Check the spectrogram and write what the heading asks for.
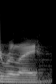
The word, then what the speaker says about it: Relay: "'Twas the night before Christmas when all through Relay, we're gonna say Relay. Not a creature was fighting, not one in a fray." Oh yeah, see, it has to rhyme with fray.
